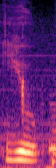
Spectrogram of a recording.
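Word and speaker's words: 鱼: Рыба читается по-китайски «ю», так же, как и счастье.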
